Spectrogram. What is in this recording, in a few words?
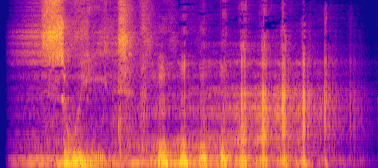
sweet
